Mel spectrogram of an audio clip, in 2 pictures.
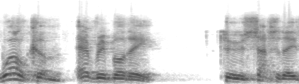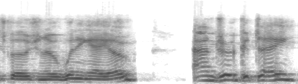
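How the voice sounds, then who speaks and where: Using a put-on character voice, a man talks in a croaky, fairly high pitch at a moderate pace. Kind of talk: radio host greeting.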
